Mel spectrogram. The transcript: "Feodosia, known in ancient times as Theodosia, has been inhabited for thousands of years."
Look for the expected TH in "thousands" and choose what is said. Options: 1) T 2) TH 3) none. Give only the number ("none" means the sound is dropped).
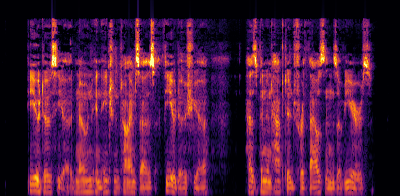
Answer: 2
